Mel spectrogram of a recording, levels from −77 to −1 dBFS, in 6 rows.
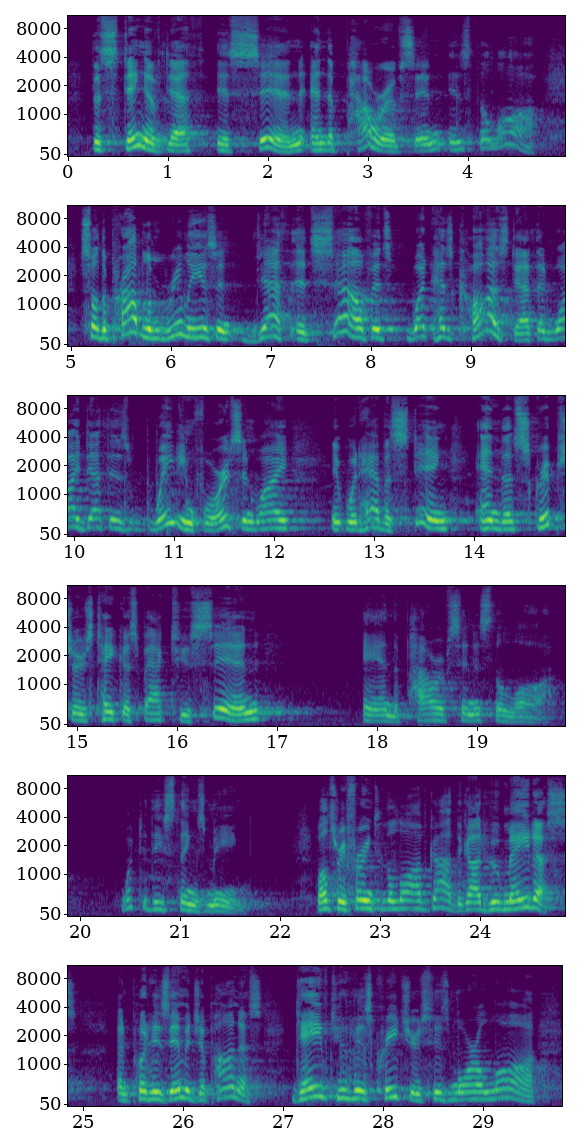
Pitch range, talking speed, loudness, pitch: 165-220 Hz, 175 wpm, -23 LUFS, 190 Hz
